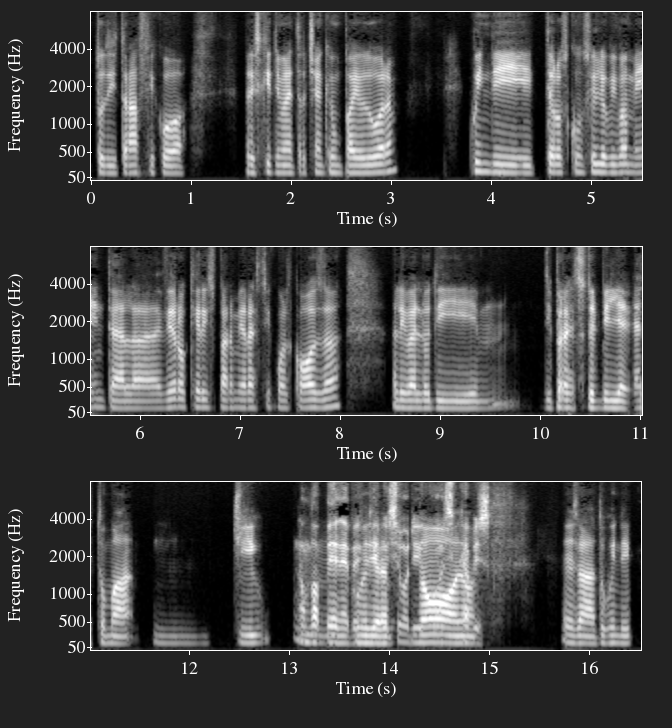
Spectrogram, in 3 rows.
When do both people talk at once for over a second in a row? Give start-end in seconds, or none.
13.1-14.9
